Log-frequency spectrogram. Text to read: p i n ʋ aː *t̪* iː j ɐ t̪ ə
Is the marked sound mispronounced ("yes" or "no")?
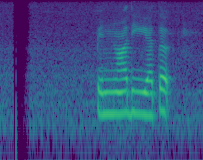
yes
